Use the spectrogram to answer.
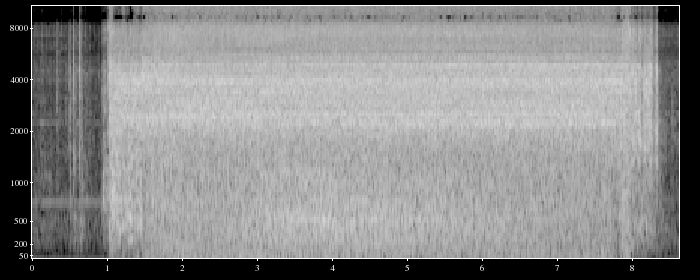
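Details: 1990 Chevy Astro after throttle body redo and new injectors; engine catches and runs steadily for about seven seconds, then cuts out abruptly; engine stalls after starting, cause unknown.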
